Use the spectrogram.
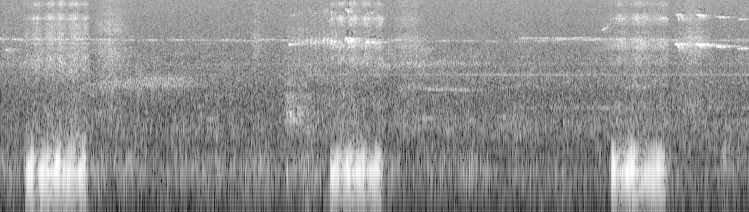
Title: Snore away...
